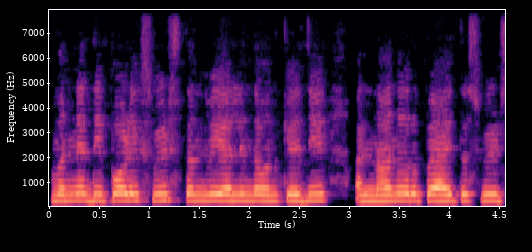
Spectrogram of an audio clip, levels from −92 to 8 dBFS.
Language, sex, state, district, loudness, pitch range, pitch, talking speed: Kannada, male, Karnataka, Shimoga, -15 LUFS, 265-275 Hz, 270 Hz, 170 wpm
